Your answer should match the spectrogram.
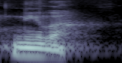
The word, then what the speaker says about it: Nele: Yeah, it's N-E-L-E. – N-E-L-E, Nela.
